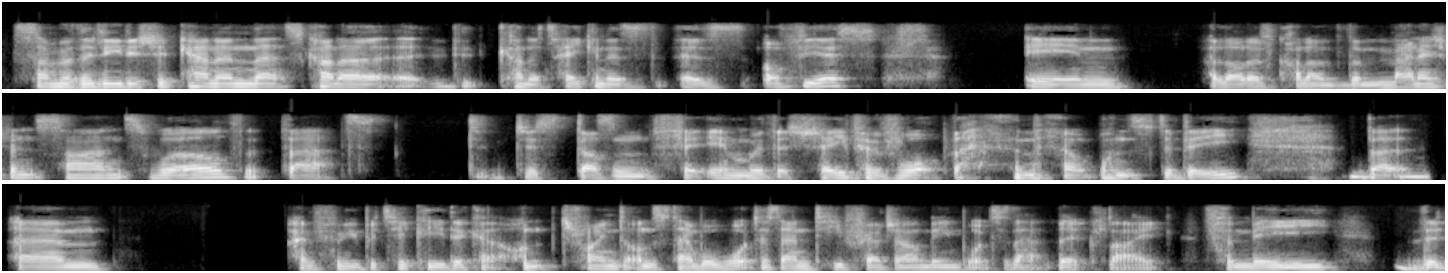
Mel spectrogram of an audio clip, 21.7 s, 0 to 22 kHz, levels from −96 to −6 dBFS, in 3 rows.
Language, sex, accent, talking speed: English, male, British, 180 wpm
